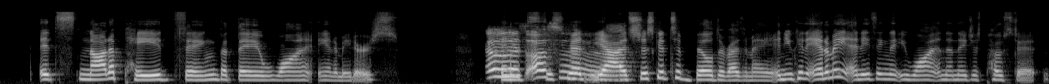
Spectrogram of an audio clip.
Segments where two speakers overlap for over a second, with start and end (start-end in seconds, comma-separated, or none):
5.0-6.3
